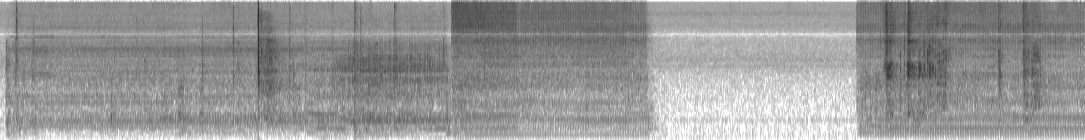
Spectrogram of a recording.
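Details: Saeco Vienna Plus espresso machine, about six months old, while brewing: harsh whine and thin high screech over the pump drone, not every cup; persisted after cleaning and authorized repair, machine replaced.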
